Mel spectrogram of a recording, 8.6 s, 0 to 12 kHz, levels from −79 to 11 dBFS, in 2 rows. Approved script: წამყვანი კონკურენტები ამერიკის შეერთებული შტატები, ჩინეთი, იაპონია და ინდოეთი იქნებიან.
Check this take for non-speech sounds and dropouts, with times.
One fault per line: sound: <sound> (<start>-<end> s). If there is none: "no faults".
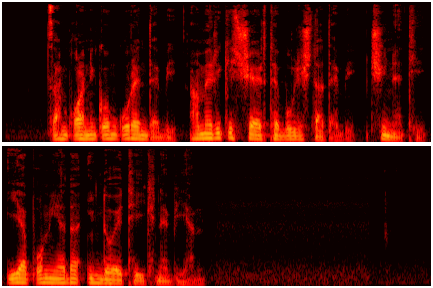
no faults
